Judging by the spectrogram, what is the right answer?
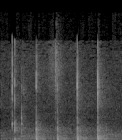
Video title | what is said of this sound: How to: Cabbage Lentil Soup and Oatmeal Bread - Dining in with Danielle | it sounds hollow, it's done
